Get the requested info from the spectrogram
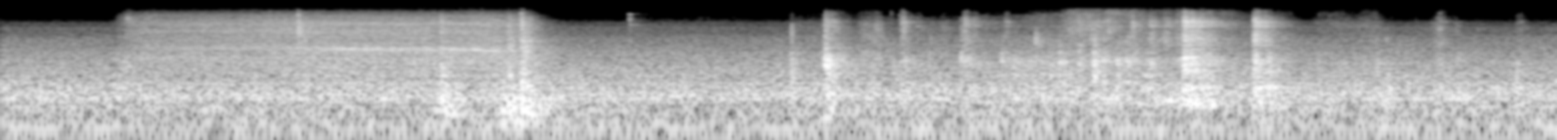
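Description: A scrape about two seconds long that ends in a knock, then a run of clatters and knocks as a small metal step ladder is picked up, carried and set down, loudest about six seconds in.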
